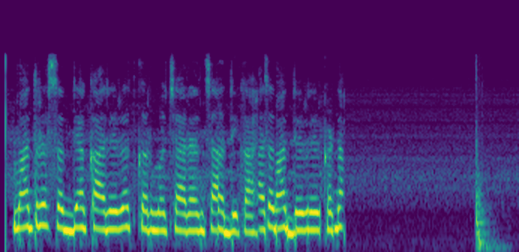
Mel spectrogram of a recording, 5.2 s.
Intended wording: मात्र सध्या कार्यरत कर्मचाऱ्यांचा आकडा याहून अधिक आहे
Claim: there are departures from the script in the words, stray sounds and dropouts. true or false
true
